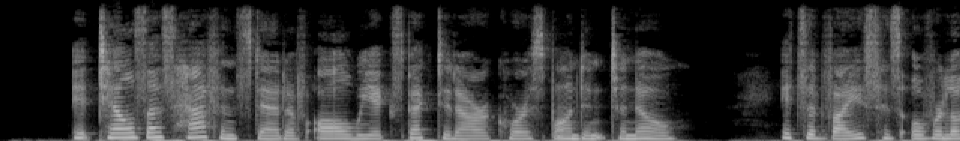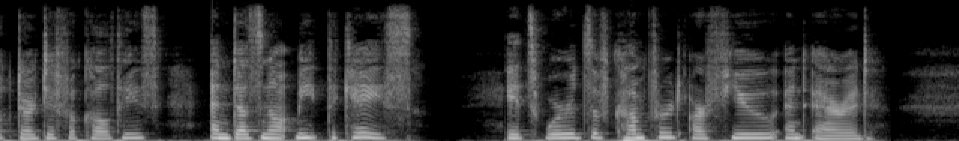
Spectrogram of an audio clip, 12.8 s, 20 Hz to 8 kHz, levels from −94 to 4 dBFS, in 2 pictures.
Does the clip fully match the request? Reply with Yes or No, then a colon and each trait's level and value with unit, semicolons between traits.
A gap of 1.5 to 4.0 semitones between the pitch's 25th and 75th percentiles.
Yes: average, 2.9 semitones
